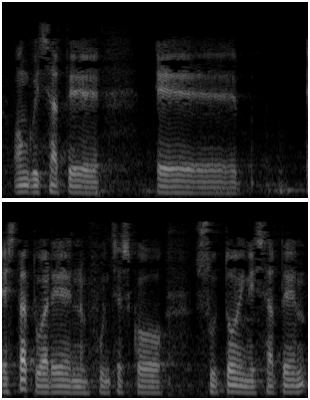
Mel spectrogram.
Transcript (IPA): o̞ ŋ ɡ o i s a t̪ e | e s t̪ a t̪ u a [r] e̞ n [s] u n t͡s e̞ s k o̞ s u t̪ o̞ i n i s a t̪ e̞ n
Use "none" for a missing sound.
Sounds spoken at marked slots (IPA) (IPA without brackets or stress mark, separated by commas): ɾ, f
